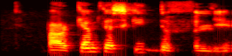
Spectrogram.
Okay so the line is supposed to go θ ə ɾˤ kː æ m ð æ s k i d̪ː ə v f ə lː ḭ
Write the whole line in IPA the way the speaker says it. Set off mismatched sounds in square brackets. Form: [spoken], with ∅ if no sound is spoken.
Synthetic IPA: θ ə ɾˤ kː æ m [θ] æ s k i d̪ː ə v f ə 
